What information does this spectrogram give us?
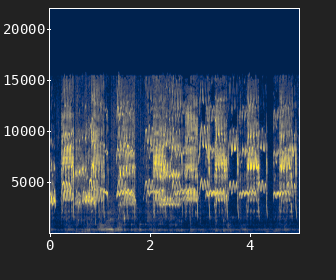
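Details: Budgerigars feeding their chicks: dense, overlapping harsh buzzy begging calls pour out almost without pause, with a soft low murmur and a steady hum behind them.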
